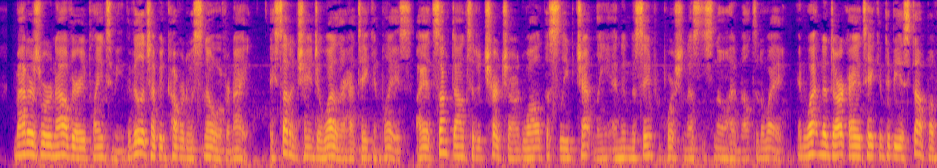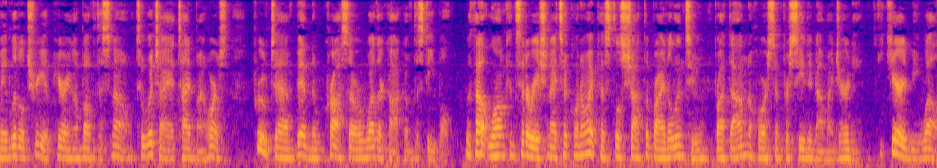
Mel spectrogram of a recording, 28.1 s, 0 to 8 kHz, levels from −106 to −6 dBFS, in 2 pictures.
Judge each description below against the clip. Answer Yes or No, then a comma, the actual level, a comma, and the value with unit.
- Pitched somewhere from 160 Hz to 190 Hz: No, low, 125 Hz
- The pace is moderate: No, fast, 235 wpm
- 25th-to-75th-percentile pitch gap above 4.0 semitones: No, average, 3.2 semitones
